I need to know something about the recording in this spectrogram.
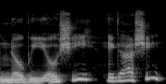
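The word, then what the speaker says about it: Nobuyoshi Higashi: Am I saying this right? Nobuyoshi Higashi? Yeah, that's correct. You nailed it.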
